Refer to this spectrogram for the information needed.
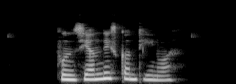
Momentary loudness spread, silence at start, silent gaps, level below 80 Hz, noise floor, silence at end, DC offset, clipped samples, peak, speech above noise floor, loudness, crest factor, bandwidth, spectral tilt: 9 LU; 0.6 s; none; -68 dBFS; -60 dBFS; 0.6 s; under 0.1%; under 0.1%; -2 dBFS; 45 dB; -16 LUFS; 16 dB; 7.4 kHz; -5 dB/octave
